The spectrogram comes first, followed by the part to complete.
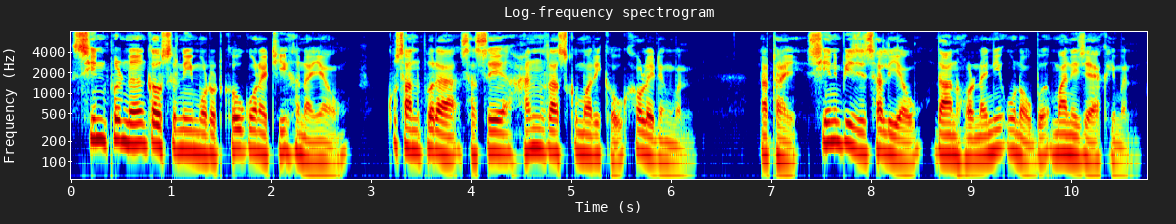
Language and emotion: Bodo, neutral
